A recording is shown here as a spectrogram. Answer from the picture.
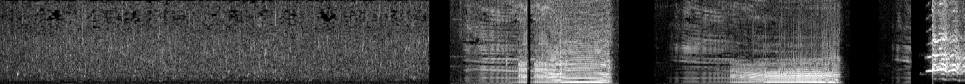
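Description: A cow mooing twice, each moo about two seconds long, rising in pitch and then held steady. Before the moos there is only a faint even hiss, and at the very end a high-pitched horse whinny begins.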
